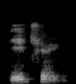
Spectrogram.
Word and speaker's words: I Ching: But again, I Ching, it looks like I Ching, but the I is pronounced E, I Ching.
